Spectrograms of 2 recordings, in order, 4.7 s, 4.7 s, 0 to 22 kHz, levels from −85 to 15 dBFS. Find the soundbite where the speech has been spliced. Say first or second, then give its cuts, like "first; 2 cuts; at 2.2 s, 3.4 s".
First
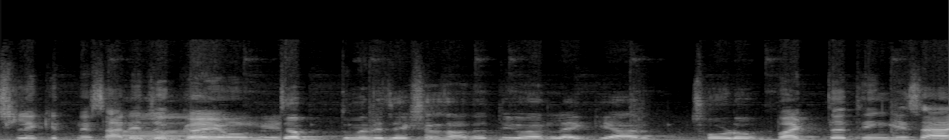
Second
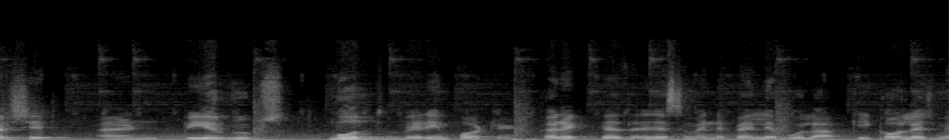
first; 2 cuts; at 1.3 s, 3.8 s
